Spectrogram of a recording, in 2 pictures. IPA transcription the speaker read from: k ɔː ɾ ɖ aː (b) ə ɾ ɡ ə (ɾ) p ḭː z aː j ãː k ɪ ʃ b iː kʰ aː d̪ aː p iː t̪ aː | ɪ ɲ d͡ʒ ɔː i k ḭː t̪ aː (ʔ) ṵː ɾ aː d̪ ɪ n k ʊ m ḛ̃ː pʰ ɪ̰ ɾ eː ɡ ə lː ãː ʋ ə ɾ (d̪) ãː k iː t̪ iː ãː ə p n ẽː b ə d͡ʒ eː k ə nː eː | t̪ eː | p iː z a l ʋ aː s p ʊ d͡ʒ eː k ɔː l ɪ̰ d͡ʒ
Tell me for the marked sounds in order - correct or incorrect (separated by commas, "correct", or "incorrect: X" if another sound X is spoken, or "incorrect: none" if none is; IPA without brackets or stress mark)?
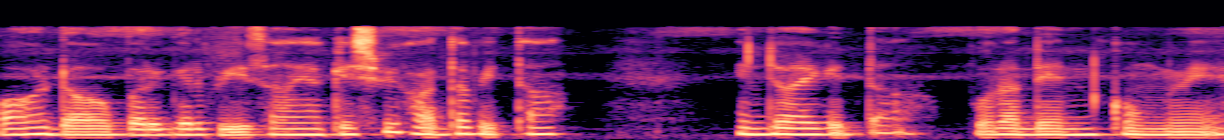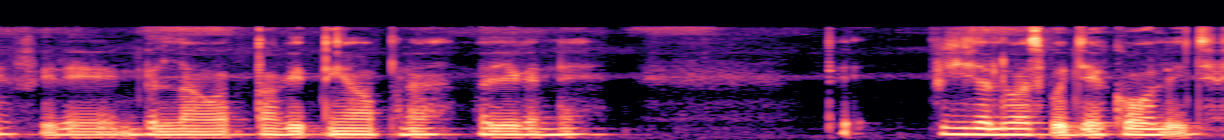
correct, correct, incorrect: p, incorrect: t̪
